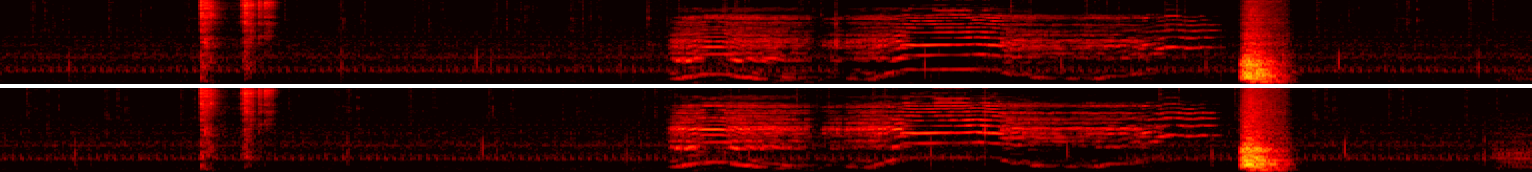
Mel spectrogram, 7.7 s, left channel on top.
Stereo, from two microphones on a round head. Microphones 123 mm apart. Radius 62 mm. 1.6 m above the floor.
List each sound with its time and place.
1.0 s a camera shutter: 5° right (ahead or behind), 0.9 m
3.3 s a squeak: 65° right (ahead or behind), 1.8 m
6.2 s a whoosh: 70° right (ahead or behind), 0.9 m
